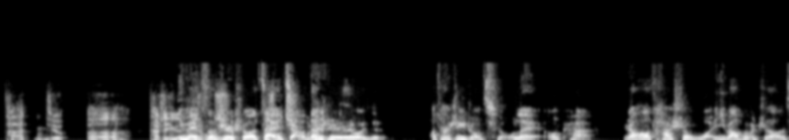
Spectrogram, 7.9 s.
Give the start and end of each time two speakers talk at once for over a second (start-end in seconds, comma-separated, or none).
1.8-3.4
